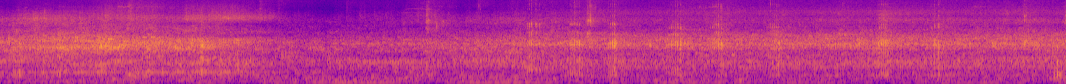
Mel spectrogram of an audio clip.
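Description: Street traffic background: a steady wash of noise with a low engine hum that swells a few seconds in, and a few faint clicks.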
